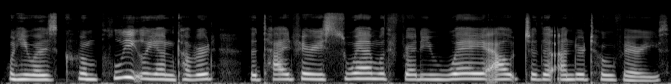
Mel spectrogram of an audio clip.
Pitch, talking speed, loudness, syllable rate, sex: 235 Hz, 150 wpm, -17 LUFS, 4.5 syllables/s, female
